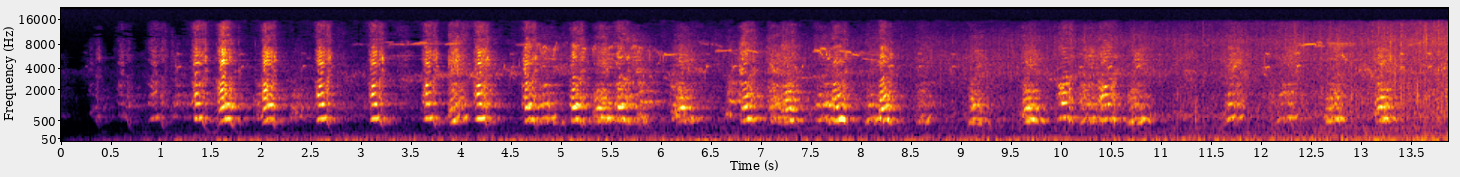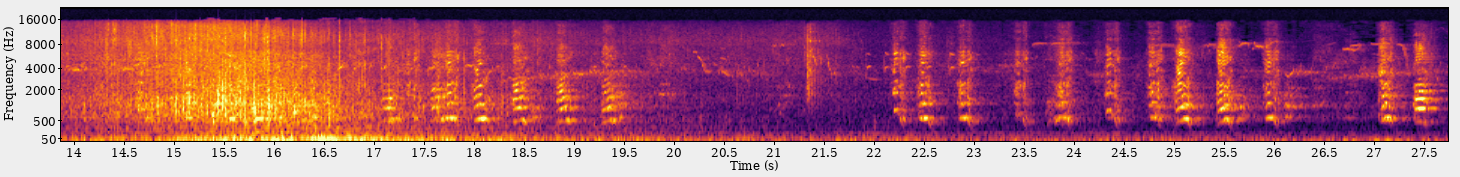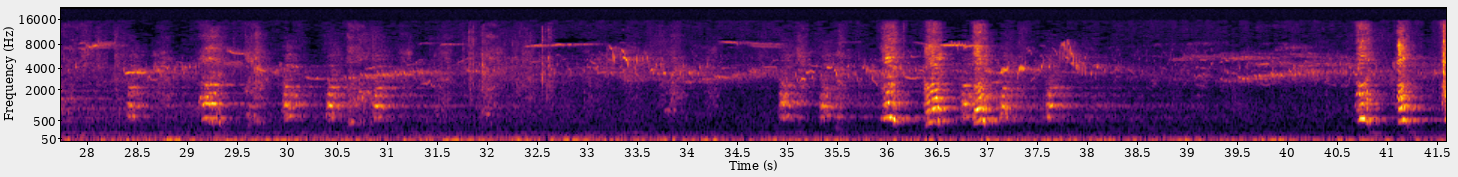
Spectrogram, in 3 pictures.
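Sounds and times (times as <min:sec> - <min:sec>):
dogs: 0:00.3 - 0:20.4, 0:21.0 - 0:38.5, 0:40.6 - 0:41.5
car: 0:08.8 - 0:22.2.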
